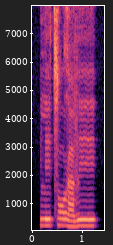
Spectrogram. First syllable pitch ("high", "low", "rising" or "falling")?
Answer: high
